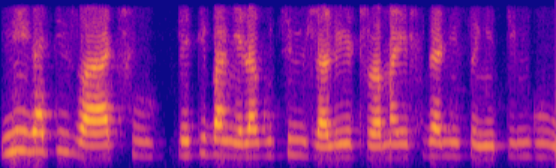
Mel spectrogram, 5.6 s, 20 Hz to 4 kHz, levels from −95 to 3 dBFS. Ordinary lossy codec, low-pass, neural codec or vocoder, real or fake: none; 3.6 kHz; none; real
